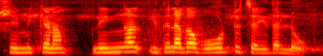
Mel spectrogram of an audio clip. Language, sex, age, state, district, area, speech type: Malayalam, female, 45-60, Kerala, Kottayam, rural, read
